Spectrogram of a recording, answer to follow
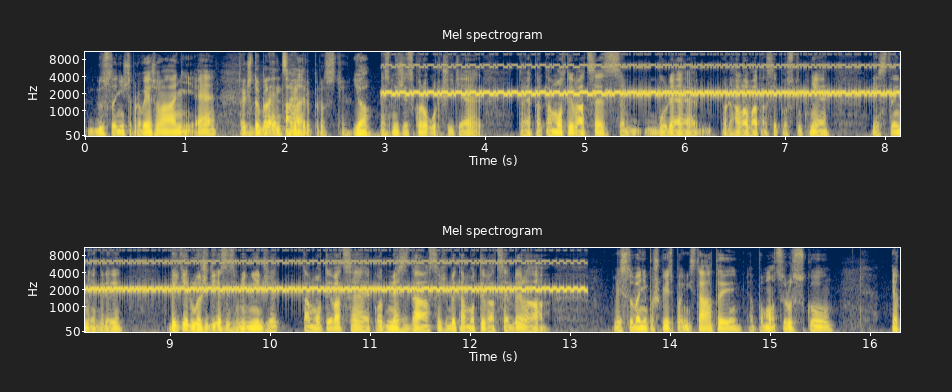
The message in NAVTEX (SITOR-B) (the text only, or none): DIT IS IN HOGE MATE IN DE HANDEN VAN DE LIDSTATEN.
